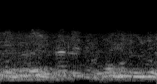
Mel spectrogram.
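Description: Pigeons coo softly at a busy pigeon market in Bangladesh, a low continuous murmur of cooing close by that blends with people talking.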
